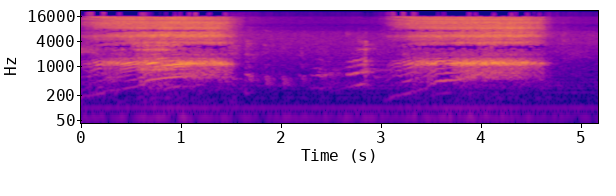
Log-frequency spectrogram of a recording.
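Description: Two long, loud, rasping snores with a rising whistling pitch, separated by short snorting breaths.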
